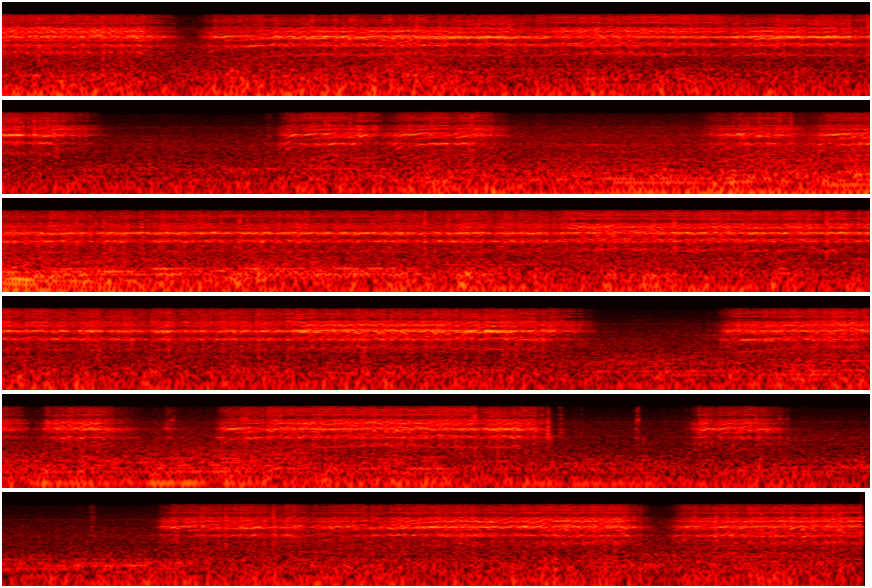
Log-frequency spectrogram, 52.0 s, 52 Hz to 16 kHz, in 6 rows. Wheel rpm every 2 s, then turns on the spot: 140, 120, 160, 160, 120, 20, 100, 0, 100, 160, 160, 160, 160, 160, 160, 140, 30, 100, 70, 160, 30, 40, 40, 140, 150, 120.
40-42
